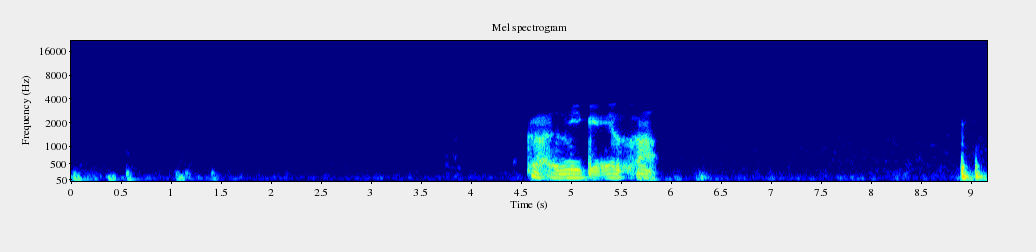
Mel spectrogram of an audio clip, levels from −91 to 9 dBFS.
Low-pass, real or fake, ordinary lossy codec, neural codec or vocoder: 3.6 kHz; fake; Opus, 64 kbps; autoencoder, 48 kHz, 128 numbers a frame, DAC-VAE, trained on Japanese speech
